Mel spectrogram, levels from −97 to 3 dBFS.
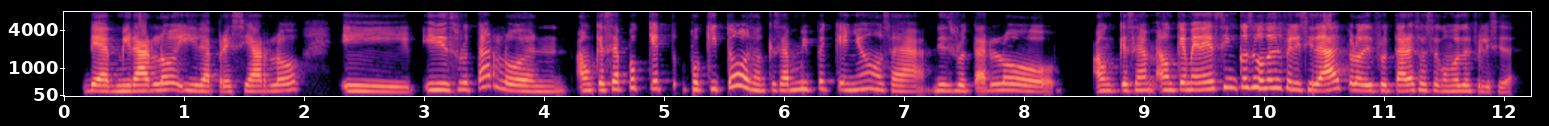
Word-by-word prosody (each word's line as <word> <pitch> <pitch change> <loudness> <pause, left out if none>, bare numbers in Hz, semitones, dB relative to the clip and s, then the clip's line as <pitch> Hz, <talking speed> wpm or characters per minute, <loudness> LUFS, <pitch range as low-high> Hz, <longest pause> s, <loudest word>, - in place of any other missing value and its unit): de 205 +1 +4
admirarlo 205 +4 +4
y 210 0 -2
de 200 - +2
apreciarlo, 195 +5 -1 0.3
y 185 -4 -3
y 235 0 +1
disfrutarlo, 245 - 0
en 185 +1 -6
aunque 220 +2 0
sea 260 +3 +3
poquet 280 -2 -2 0.2
poquito, 265 +8 0
aunque 225 -7 -1
sea 220 0 +1
muy 255 +2 -2
pequeño, 260 0 -4
o - - -4
sea, 195 -3 -2
disfrutarlo, 210 0 -1 0.2
aunque 210 +1 -1
sean 230 0 -2
aunque 235 +1 +2
me 240 - +4
de 260 +2 +5
5 325 +2 -1
segundos 305 -2 +4
de 305 - +1
felicidad, 235 -1 +4
pero 225 -1 +1
disfrutar 210 0 +2
esos 220 0 -1
segundos 200 -2 -4
de 205 - -1
felicidad. 175 -3 -9
220 Hz, 170 wpm, -23 LUFS, 200-245 Hz, 0.3 s, de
